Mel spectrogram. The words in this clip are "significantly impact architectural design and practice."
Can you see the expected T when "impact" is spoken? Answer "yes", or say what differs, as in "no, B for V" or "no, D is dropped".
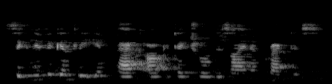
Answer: yes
